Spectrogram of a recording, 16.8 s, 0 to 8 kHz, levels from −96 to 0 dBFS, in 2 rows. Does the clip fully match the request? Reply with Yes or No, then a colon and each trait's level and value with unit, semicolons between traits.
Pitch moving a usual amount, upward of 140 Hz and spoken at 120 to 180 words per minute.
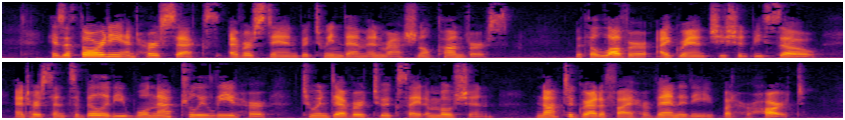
Yes: average, 3.9 semitones; high, 190 Hz; average, 145 wpm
